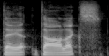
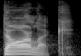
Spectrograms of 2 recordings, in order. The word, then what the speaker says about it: Dalek: Like it sounds like you spell it like the way you say Dalek, you know, D A R L E K. Dalek, it's a silent R.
